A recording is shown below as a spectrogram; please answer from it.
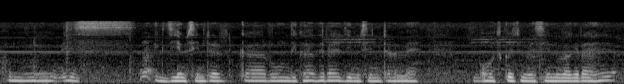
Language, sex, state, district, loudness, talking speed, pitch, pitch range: Hindi, male, Uttar Pradesh, Hamirpur, -24 LUFS, 170 wpm, 160 Hz, 155-170 Hz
